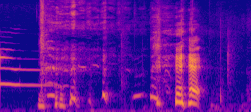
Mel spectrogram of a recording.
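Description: Cats yowl in a series of wavering, drawn-out cries that rise and fall in uneven bursts, growing louder toward the end, after a brief steady electronic tone at the start.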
